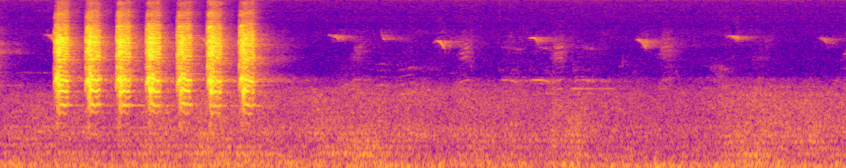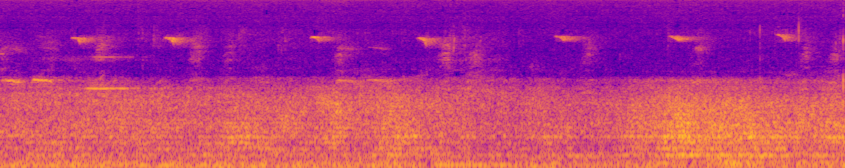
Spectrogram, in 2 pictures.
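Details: Grackle at a park in Denton making strange noises: a quick burst of about seven harsh, rasping clacks in under two seconds, then steady background hum with faint distant chirps from other birds.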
